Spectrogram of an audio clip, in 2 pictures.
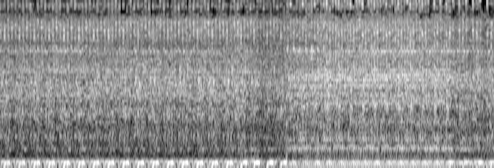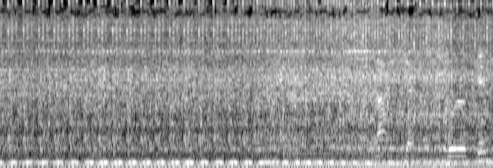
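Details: Honda EG Civic with suspected injector issue: idle stays choppy and uneven with irregular stumble in low exhaust thud while number one injector is unplugged and changes nothing; misfiring rough idle, cause not confirmed.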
